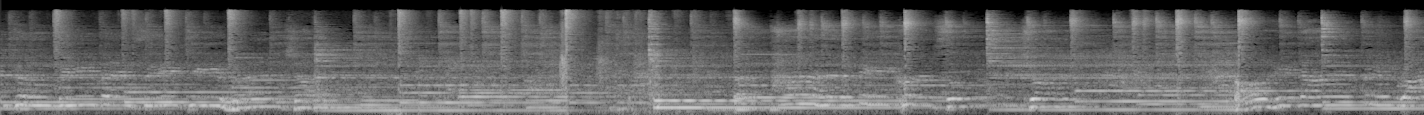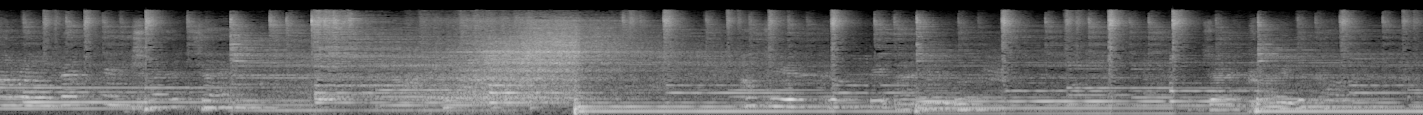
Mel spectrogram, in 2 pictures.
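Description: Live rock band playing: a man singing into a handheld microphone over electric guitar, bass guitar and a drum kit. A wash of cymbals swells for a couple of seconds past the middle, then cuts off as the bass settles onto a new low note.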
